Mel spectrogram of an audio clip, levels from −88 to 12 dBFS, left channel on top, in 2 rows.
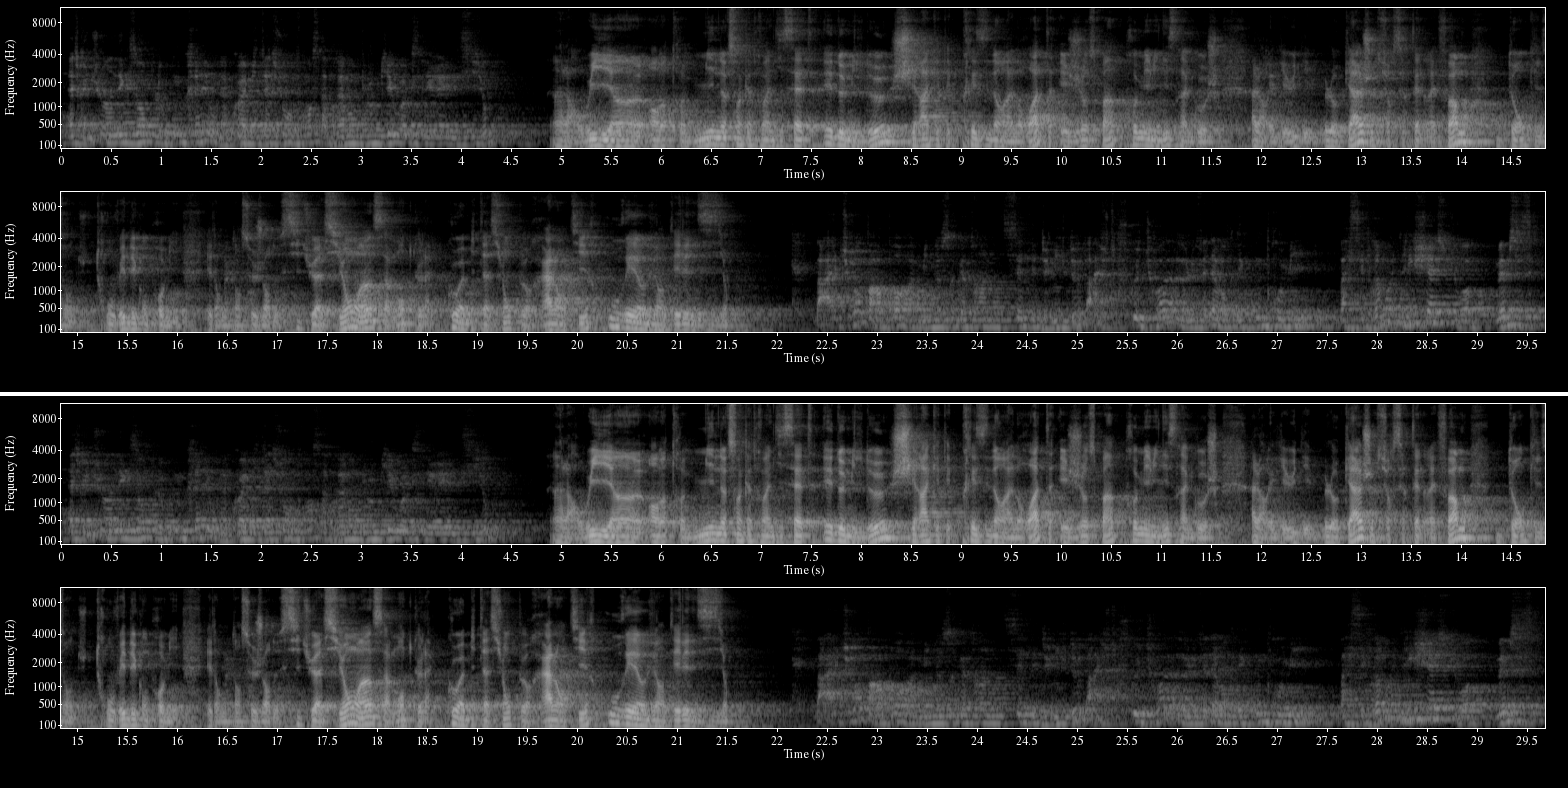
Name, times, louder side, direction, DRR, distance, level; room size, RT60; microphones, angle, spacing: voice 1, 0.1-4.3 11.9-12.2 16.4-16.8 22.1-27.3 27.6-29.6, equal, 60° left, -3 dB, 3.3 m, -44 dB
voice 2, 4.9-21.5, right 2 dB, 25° right, 8 dB, 0.5 m, -30 dB
10.5 x 10.0 x 9.1 m, 2.2 s
head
